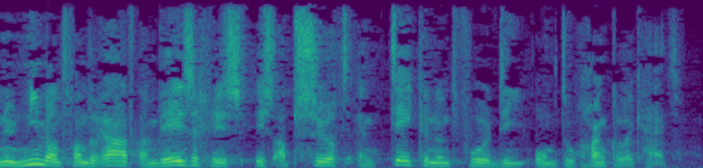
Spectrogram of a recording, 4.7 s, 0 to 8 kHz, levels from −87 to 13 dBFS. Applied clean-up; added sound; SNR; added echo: none; none; none; none.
